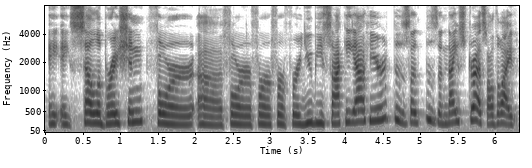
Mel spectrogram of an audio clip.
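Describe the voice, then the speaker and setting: A woman's voice: fairly high pitch, moderate pace, faint music behind. A woman giving casual, off-the-cuff reaction commentary in a slangy, profane, giggly manner. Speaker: anime reaction reviewer.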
